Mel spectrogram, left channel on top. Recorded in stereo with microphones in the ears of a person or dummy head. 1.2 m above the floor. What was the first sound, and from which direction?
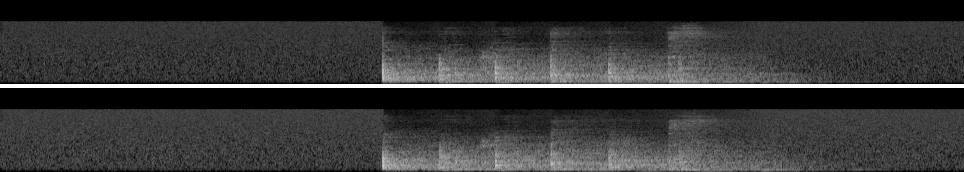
Footsteps, 55° left (ahead or behind).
